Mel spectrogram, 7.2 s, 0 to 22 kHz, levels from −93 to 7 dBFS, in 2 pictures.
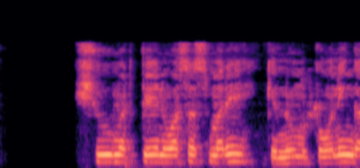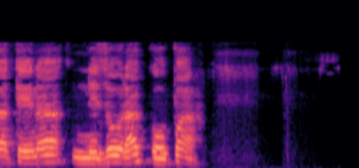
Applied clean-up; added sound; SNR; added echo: neural separator model SepFormer DNS4.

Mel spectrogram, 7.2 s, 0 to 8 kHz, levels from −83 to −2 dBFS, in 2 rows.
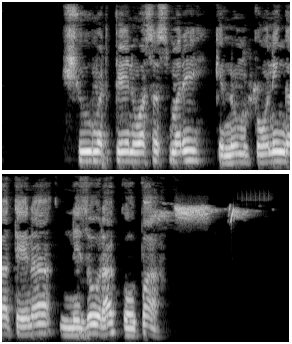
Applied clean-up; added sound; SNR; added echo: classical method WPE with log-MMSE.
